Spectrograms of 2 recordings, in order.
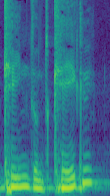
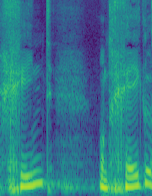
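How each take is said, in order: First: It is said with a plain Swabian k. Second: It is said with a throaty Swiss ch.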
